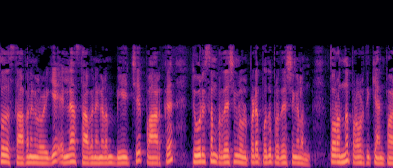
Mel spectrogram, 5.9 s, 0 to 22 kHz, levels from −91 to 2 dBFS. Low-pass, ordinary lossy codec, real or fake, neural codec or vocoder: 7.2 kHz; none; real; none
